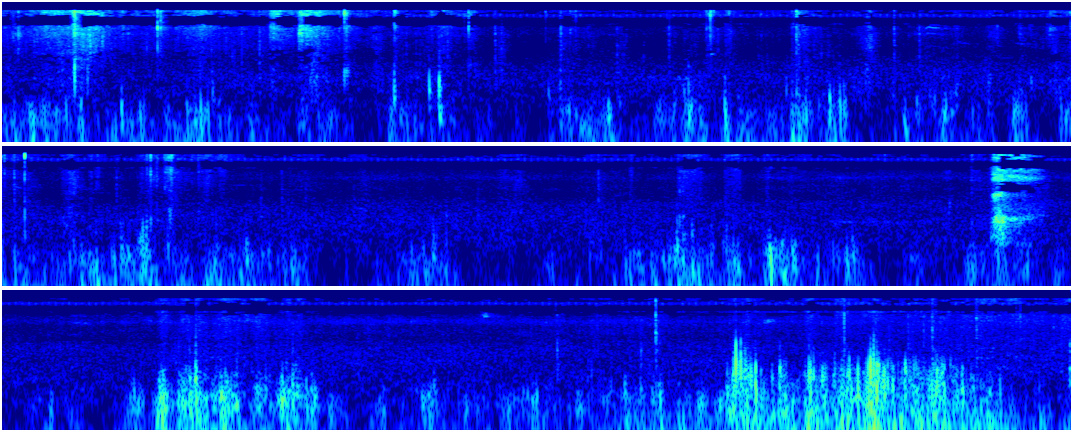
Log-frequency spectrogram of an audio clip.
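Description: Wind buffeting the camera microphone in irregular low rumbles, loudest in a long gust near the end.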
